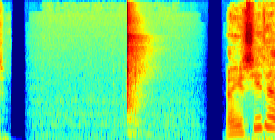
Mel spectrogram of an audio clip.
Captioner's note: power switch flicked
